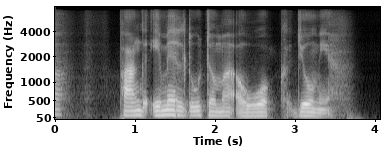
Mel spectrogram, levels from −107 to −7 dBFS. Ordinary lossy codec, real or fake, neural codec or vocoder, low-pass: none; fake; codec, 16 kHz, about 1 kbps, DyCAST, with the encoder's durations; 7.2 kHz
